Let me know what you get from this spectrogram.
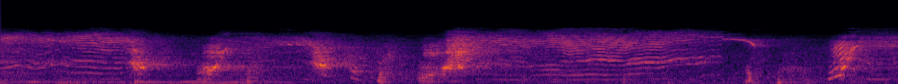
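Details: Baby monkey Leo, hungry and crying to beg his mother for milk: repeated wavering, whiny cries with layered harmonics, some rising and falling, broken by short sharp squeals about every second.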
